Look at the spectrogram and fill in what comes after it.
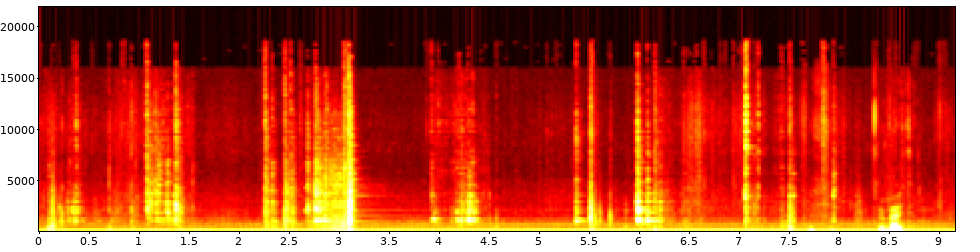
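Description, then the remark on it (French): Irregular metallic clinks and scraping clatters as a woman puts a little coal into a small stove in a yurt for the night, with a steady low hum underneath and a few quiet knocks between the louder bursts. “Donc ça, c'était la dame qui nous a mis un petit peu de charbon dans notre chaudière pour la nuit dans la yurte.”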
